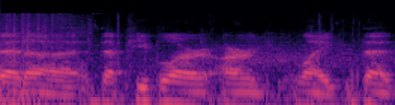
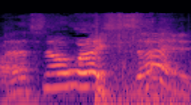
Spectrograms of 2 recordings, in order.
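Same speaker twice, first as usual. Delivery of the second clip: high furious yell; angry shout; 11 semitones higher, 13 dB louder, slower than usual. Real, not acted. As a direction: yell it, fed up. Heated argument.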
